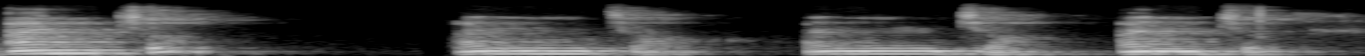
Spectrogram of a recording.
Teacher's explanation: nasal palatalizada, perdón, que ocurre frente a consonantes palatales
